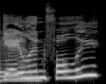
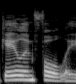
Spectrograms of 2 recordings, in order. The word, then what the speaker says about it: Galen Foley: say her name wrong Gillian foily Jillian Foy g a l e a Galen Foley gayen yes that's how I've always said it in my head gayen Foley yeah yeah oh my gosh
